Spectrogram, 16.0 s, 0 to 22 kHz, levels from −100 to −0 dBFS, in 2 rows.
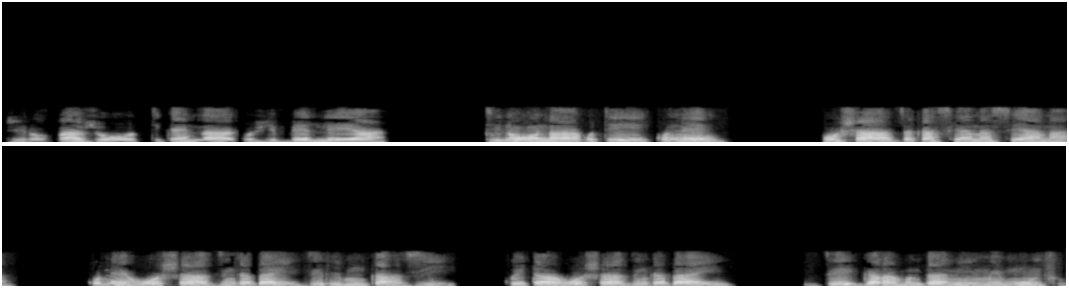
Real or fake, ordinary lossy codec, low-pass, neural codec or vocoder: real; MP3, 32 kbps; 5.4 kHz; none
